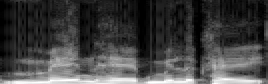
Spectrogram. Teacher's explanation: एम बिलावियल नाक से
